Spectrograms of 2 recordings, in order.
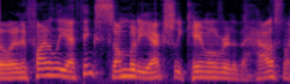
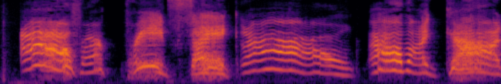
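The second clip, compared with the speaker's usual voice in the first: shrill, booming, high, shrieked, drawn-out "oh" exclamations; 12 semitones higher, 8 dB louder than usual. Doing a self-described terrible impression of Gilbert Gottfried: Gilbert Gottfried impression. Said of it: "That was my Gilbert Gottfried impression".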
